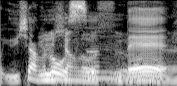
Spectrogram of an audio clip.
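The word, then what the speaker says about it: 위샹로스인데 (鱼香肉丝): 중어 발음 위샹로스인데 네.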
